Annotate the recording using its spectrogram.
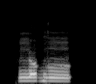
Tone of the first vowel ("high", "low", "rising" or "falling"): low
